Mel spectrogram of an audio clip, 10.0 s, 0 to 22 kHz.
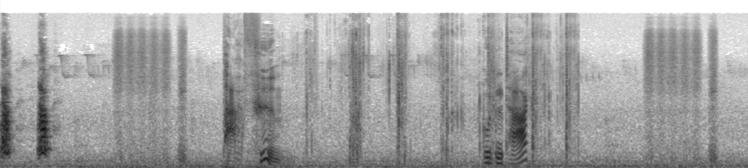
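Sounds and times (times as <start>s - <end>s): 
dog barking: 0.0s - 0.8s
speech: 3.4s - 3.8s, 6.4s - 7.2s.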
